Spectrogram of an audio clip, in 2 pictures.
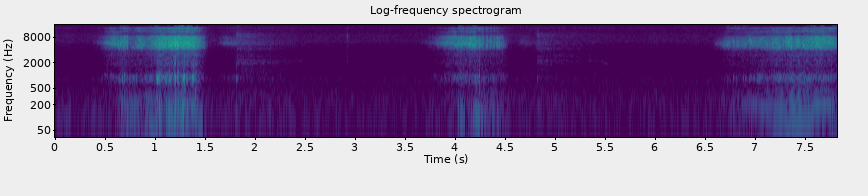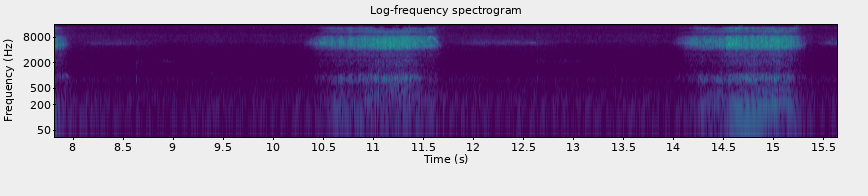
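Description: Five long, rattling snores on inhaled breaths, about 17 a minute, with quiet pauses between: ordinary snoring.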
